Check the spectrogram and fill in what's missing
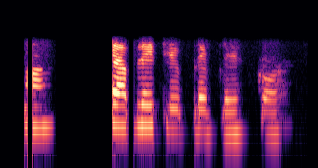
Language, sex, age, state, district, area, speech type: Telugu, female, 45-60, Andhra Pradesh, Nellore, rural, conversation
